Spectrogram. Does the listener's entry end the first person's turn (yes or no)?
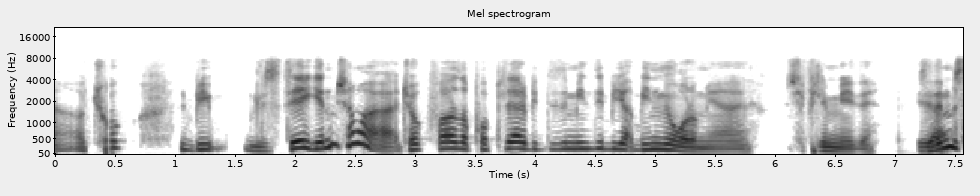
yes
